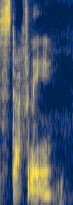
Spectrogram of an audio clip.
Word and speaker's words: Stefani: Her name is, it's spelled Stefani. But like I think the American way to say it is Stephanie. It's like her name ends with an I.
